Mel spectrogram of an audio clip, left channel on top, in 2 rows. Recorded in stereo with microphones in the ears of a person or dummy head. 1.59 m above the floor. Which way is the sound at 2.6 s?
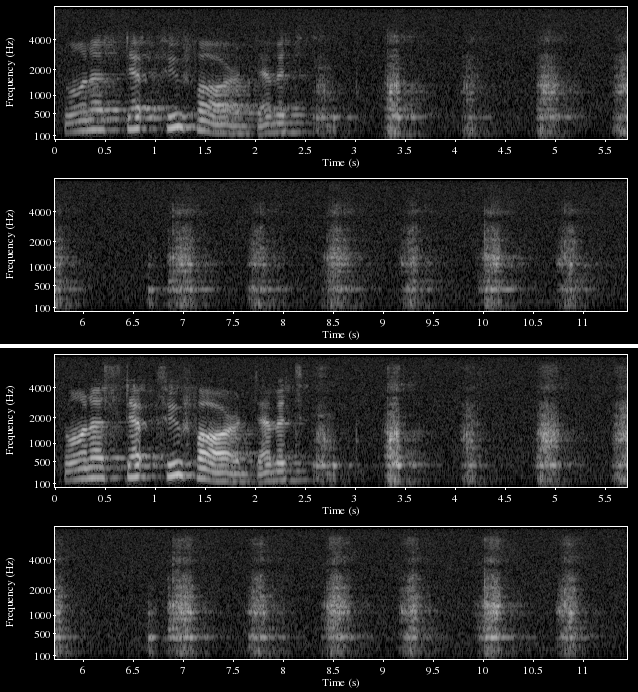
30° right (ahead or behind).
